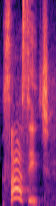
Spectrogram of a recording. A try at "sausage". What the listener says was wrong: You say it with an O. Say it again.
